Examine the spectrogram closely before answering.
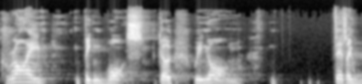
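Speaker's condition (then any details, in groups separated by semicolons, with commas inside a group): Stammer; man aged 55; stammer audible in speech; prolonged sounds, blocks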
